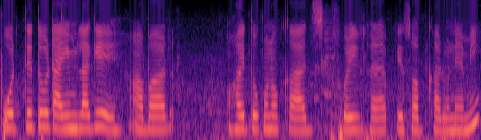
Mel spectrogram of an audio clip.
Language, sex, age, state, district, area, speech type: Bengali, female, 18-30, West Bengal, Murshidabad, rural, spontaneous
